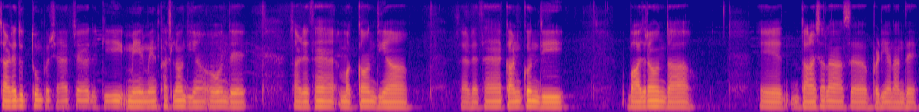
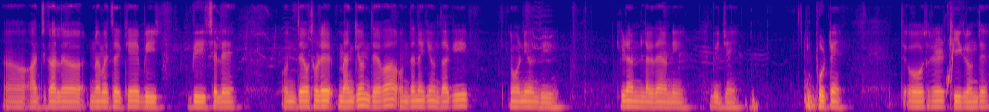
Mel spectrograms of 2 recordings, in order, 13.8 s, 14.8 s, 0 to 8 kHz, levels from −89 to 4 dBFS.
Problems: background sounds at intervals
